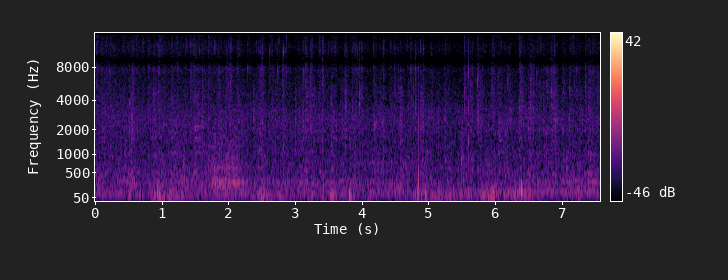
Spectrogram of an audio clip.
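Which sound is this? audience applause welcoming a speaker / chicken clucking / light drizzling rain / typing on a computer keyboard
light drizzling rain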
